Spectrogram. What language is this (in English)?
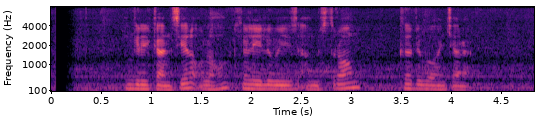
Sundanese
